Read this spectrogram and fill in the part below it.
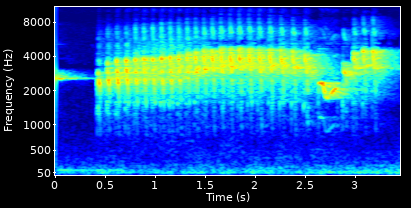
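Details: Pied triller in ngerol style: a brief steady whistle, then a long dense rattling trill of quick pulses holding a fairly high pitch, with a short downslurred note near the end.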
